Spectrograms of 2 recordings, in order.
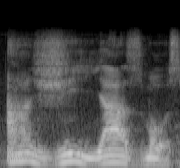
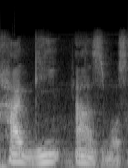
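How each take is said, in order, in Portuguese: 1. A palavra começa diretamente com um som de vogal. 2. A palavra começa com um som de h aspirado. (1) "Há quem pronuncie agiasmos" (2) "Mas a pronúncia é hagiasmos"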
